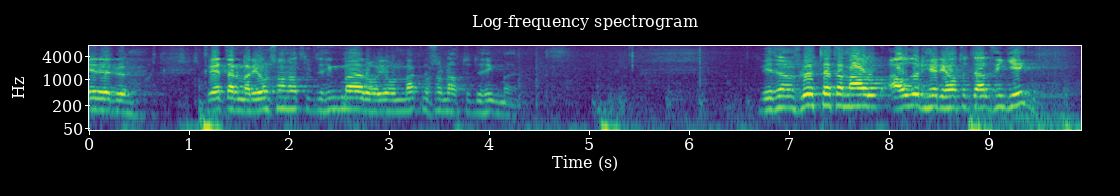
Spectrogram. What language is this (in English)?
Icelandic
